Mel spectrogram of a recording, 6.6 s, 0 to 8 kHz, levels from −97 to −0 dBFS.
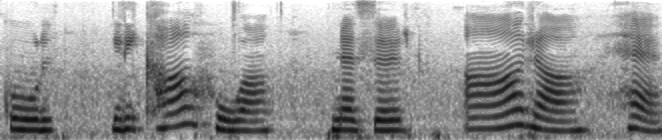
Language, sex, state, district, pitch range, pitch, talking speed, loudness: Hindi, male, Punjab, Fazilka, 215-260 Hz, 230 Hz, 65 wpm, -12 LUFS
